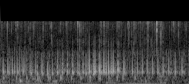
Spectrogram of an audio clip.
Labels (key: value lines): label: biophony
recorder: SoundTrap 500

label: biophony, rattle
recorder: SoundTrap 500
